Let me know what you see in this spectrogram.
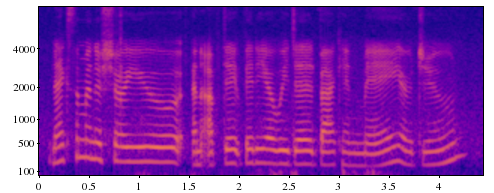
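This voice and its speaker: A woman with ordinary pitch variation. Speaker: vlogger building a tiny house. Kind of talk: casual video update. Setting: outdoors on a porch. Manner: slow, hesitant with many fillers.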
